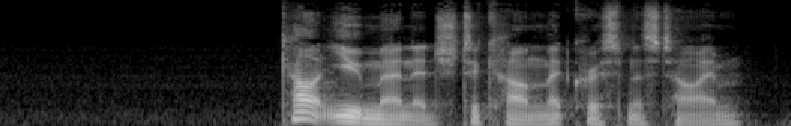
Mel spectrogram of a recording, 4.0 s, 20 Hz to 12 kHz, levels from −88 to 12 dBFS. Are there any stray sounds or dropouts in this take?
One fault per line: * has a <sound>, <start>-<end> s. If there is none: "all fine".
all fine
